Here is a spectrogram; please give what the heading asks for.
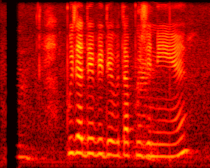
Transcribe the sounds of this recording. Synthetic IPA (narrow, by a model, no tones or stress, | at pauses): pud͡ʒaːd̪eʋid̪eːʋt̪aːpud͡ʒniːɛː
